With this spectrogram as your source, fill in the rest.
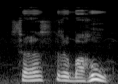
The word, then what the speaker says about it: Sahastrabahu: En vez de Sahastrabahu, Sahastrabahu lo llamaban Sasbahu.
